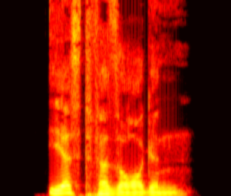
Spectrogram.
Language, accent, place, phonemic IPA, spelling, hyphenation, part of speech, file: German, Germany, Berlin, /ˈeːɐ̯stfɛɐ̯ˌzɔʁɡn̩/, erstversorgen, erst‧ver‧sor‧gen, verb, De-erstversorgen.ogg
- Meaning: 1. to render first-aid, 2. to give initial treatment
